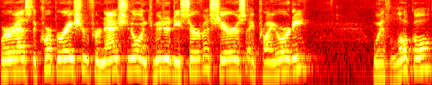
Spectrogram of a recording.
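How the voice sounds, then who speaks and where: Using a high pitch and fairly even intonation, a man speaks at a moderate pace. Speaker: vice mayor. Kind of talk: formal proclamation reading. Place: meeting room.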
